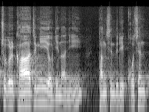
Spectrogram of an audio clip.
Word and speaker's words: 고센: 따라가 뭐 해 볼까요 고센 땅에 살라 아 네 오늘 설교 듣다가 잊어버려도 제목만 좀 기억하면 생각이다 날 거에요 다시 한번 고센 땅에 살라 아 이거 발음 잘못하면 고생 땅에 살라 이렇게 되어 어 목사님이 우리 보고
